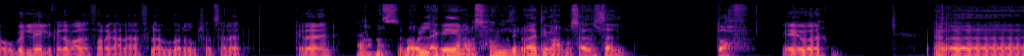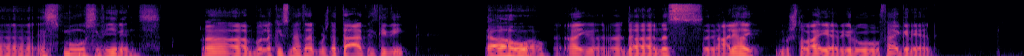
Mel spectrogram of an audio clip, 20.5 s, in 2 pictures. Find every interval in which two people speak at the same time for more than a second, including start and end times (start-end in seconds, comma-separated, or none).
none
